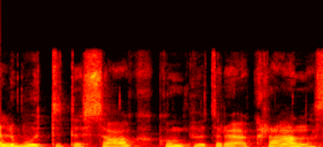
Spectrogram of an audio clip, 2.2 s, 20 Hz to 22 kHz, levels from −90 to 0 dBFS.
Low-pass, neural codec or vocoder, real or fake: 14.4 kHz; none; real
